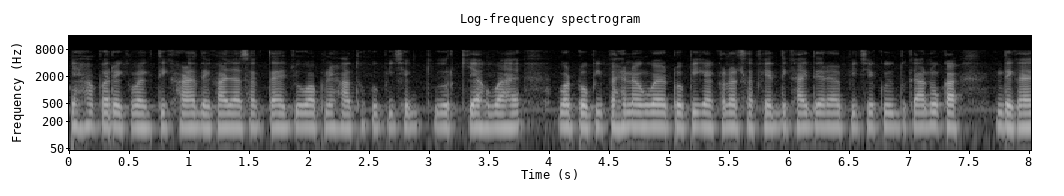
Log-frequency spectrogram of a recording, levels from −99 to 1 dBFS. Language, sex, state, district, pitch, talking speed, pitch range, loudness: Hindi, male, Chhattisgarh, Sukma, 150 Hz, 275 wpm, 150-155 Hz, -37 LUFS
